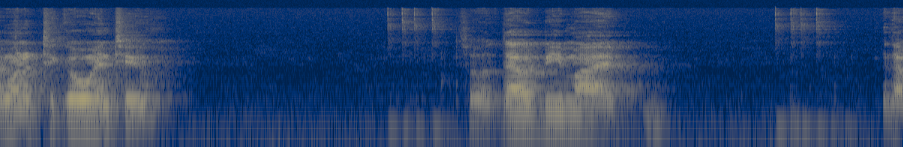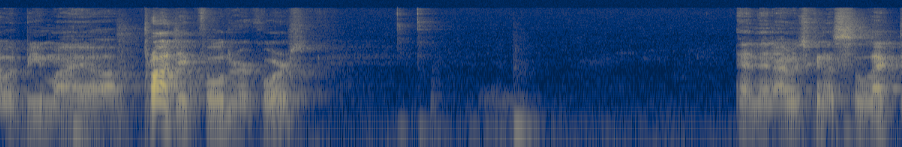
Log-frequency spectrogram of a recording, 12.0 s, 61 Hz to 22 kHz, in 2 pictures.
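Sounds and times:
computer mouse clicks: 2.6s - 3.1s, 5.2s - 5.6s, 8.6s - 9.6s.

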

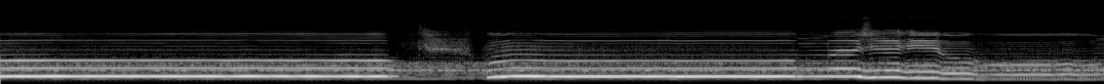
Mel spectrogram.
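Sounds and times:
faint low drone: 0.0s - 11.0s
woman singing long note: 0.0s - 11.0s.

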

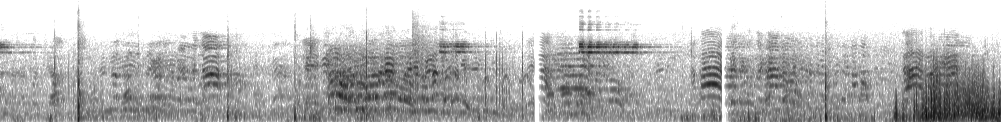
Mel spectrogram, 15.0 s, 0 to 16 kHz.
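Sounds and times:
football kicked thud: 1.1s - 1.4s
players and spectators shouting: 4.1s - 7.4s, 8.1s - 12.8s.

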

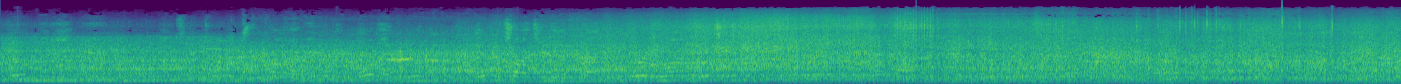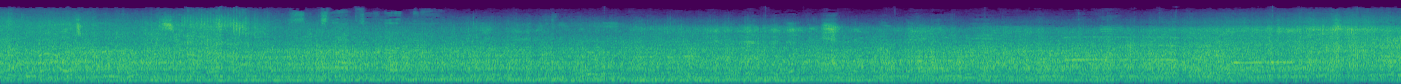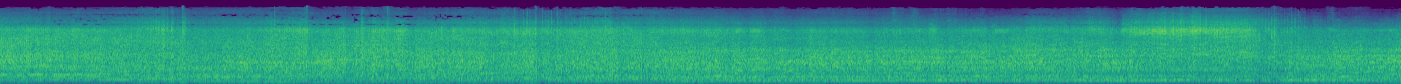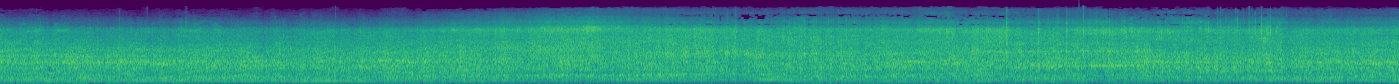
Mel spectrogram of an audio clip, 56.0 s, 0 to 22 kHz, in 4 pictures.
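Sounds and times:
racing car engines: 0.0s - 56.0s.

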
